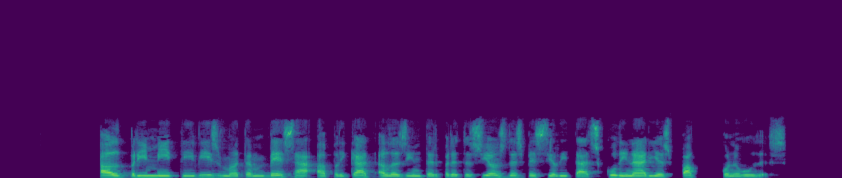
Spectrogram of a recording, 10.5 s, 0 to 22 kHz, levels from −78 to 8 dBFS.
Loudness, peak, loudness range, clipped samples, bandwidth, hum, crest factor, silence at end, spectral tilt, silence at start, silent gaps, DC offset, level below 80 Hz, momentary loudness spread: -18 LUFS; -2 dBFS; 2 LU; under 0.1%; 7.6 kHz; none; 18 dB; 0.75 s; -3.5 dB/octave; 1.25 s; 8.42-8.52 s, 8.72-9.02 s; under 0.1%; -64 dBFS; 8 LU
